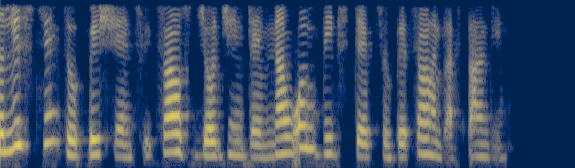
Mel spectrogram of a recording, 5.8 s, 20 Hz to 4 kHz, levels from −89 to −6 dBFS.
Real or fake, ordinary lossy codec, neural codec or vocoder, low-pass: fake; none; codec, 16 kHz in and 24 kHz out, 0.6 kbps, FireRedTTS-2 codec; 3.6 kHz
